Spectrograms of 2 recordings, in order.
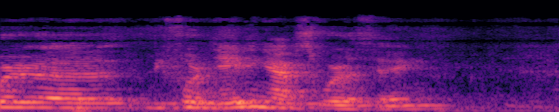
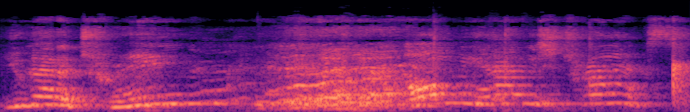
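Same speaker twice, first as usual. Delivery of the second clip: higher and louder, laughing scorn at spoiled Germans; indignant retort; 9 semitones higher, 4 dB louder than usual. Retold or imitated. Comic answering complaining Germans about trains, loud scornful mockery. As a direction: shout it up high, incredulous and mocking. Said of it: "I'm like".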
